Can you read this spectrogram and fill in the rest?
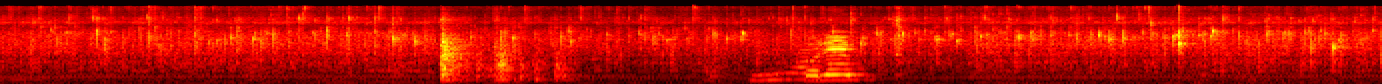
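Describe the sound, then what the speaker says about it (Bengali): Prawns frying gently on low heat in a pan for a Chinese-style kebab give a soft continuous sizzle, with a few louder clinks and stirring scrapes partway through. "করে আমি এটাকে ভালো করে ভেজে নেব হালকা আঁচে।"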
